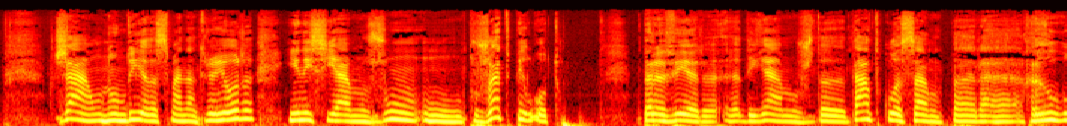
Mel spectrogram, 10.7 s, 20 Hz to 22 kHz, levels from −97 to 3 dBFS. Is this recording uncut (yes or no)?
yes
